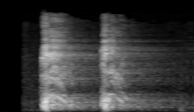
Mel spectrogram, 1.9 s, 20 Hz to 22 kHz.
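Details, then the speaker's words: A man coughs during a live-broadcast speech at the Shenzhen Special Economic Zone 40th anniversary ceremony, his fourth bout, about 2 seconds long, followed by 7–8 seconds of throat clearing: two quick, harsh, dry coughs with a trailing throaty rasp. "약 2초간 이어진 기침 기의 잠시 멈췄던 다시 7에서 8초간 목을 가다듬고 나서야 겨우 말을 이어갈 수 있었습니다"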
